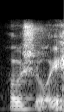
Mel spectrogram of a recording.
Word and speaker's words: Hochschule: He's presented masterclasses at Austria's Music Hochschule. Am I saying it right? – Yes, you are. – Hochschule, yeah.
